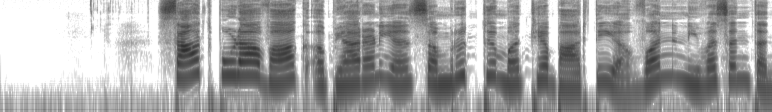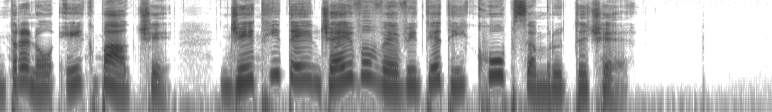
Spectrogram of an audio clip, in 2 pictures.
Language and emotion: Gujarati, neutral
